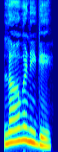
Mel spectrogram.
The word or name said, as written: ಲಾವಣಿಗೆ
